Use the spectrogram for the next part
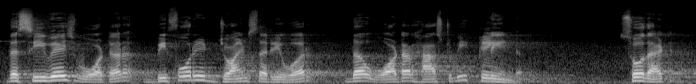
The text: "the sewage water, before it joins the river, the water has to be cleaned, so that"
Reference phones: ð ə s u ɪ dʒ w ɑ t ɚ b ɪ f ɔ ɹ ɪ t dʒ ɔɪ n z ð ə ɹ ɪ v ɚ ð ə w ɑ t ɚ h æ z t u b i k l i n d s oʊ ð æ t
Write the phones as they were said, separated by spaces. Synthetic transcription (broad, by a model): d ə s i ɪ dʒ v ɑ t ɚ b ɪ f ɔ ɹ ɪ t dʒ ɔɪ n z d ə ɹ ɪ v ɚ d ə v ɑ t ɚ h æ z t u b i k l i n d s oʊ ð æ t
